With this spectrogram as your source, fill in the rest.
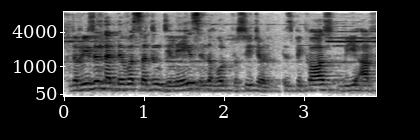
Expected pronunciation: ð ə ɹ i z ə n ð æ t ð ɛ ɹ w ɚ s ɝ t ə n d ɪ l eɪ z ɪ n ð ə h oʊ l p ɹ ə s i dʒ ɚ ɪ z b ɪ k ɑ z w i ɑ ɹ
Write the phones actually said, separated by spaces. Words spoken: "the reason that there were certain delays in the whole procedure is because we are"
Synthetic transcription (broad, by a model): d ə ɹ i z ə n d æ t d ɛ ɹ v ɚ s ɝ t ə n d ɪ l eɪ z ɪ n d ə h oʊ l p ɹ ə s i dʒ ɚ ɪ z b ɪ k ɑ z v i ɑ ɹ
